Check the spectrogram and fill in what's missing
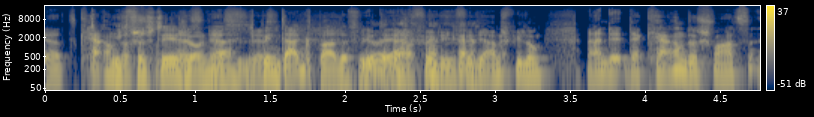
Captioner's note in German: gelächter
